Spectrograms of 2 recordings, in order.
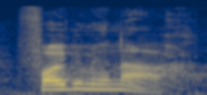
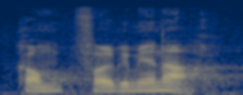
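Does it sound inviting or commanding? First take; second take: commanding; inviting. First: It sounds like a firm order. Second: It sounds like a friendly invitation.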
